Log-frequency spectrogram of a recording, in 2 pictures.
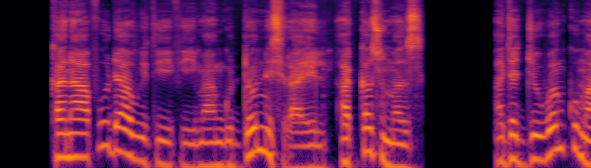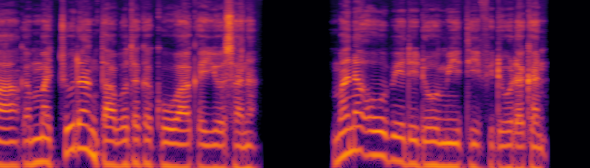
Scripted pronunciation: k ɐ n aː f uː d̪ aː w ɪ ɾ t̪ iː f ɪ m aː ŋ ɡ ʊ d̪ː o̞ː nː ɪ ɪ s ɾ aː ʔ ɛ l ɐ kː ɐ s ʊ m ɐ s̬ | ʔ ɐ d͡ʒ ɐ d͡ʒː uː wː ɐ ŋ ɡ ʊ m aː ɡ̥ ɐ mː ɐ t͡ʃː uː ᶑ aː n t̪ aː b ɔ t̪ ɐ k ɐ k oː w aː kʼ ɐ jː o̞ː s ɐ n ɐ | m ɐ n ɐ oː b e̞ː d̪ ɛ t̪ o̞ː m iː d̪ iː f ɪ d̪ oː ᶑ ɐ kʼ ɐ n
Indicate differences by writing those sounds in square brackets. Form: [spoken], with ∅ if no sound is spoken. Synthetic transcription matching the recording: k ɐ n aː f uː d̪ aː w ɪ [∅] t̪ iː f ɪ m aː ŋ ɡ ʊ d̪ː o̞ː nː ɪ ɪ s ɾ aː ʔ ɛ l ɐ kː ɐ s ʊ m ɐ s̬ | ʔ ɐ d͡ʒ ɐ d͡ʒː uː wː ɐ ŋ [k] ʊ m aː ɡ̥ ɐ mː ɐ t͡ʃː uː ᶑ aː n t̪ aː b ɔ t̪ ɐ k ɐ k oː w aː kʼ ɐ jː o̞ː s ɐ n ɐ | m ɐ n ɐ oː b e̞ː d̪ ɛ [d̪] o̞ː m iː [t̪] iː f ɪ d̪ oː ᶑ ɐ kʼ ɐ n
